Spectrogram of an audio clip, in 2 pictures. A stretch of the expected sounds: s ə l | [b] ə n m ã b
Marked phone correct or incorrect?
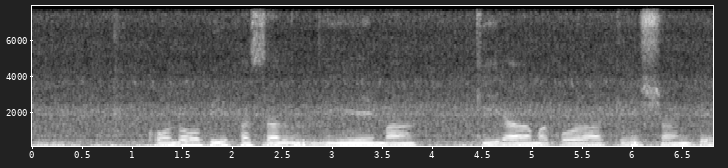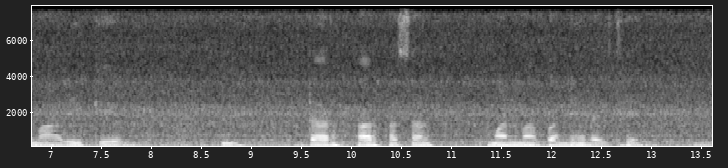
incorrect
